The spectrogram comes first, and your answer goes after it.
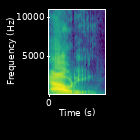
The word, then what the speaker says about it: Audi: do you pronounce it i would say like ow ow that hurt audi yeah that's how i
